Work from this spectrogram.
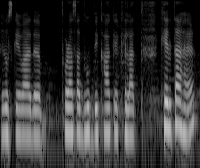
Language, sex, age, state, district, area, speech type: Hindi, female, 30-45, Uttar Pradesh, Bhadohi, rural, spontaneous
